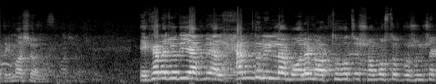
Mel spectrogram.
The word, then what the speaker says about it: আলহামদুলিল্লাহ: আছে বড় হায়ে হুত্তি এটাকে বলে বড় হা উচ্চারণ কোথা থেকে করতে হয় মাঝখান থেকে মাশাল্লাহ এখানে যদি আপনি আলহামদুলিল্লাহ বলেন অর্থ হচ্ছে সমস্ত প্রশংসা কার জন্যে আল্লাহর জন্য রব্বিল আলামিন তিনি জগৎসমূহের প্রতিপালক যদি বলেন আলহামদুলিল্লাহ বড় হা এর জায়গায় ছোট হাওয়াস হুতির জায়গায়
